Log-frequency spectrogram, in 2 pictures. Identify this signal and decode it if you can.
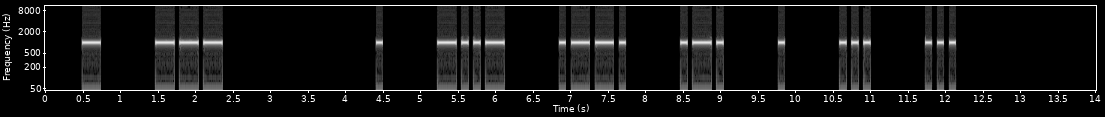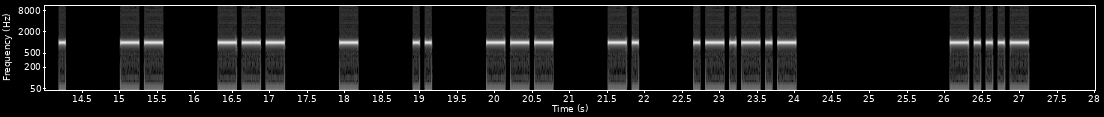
Morse code, heard as a keyed tone, about 15 wpm, spaced as for 8 wpm, 1000 Hz. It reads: TO EXPRESS EMOTION. <BT>
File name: qotdfiles / 8wpm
